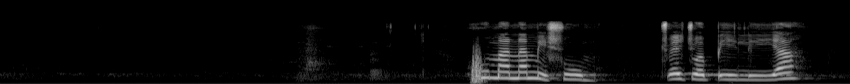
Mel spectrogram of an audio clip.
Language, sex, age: Northern Sotho, female, 21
